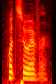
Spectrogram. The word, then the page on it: whatsoever: American English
